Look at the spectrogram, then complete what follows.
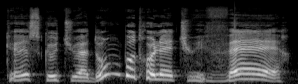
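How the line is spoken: Mocking snicker. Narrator (French): ricana Ganimard, tutoyant le jeune homme en manière de moquerie

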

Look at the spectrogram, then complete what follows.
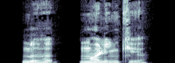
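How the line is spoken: Sad reply. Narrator (Russian): грустно отозвалась Тимонс

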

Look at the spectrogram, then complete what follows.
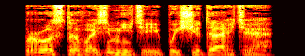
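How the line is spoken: Deep guttural growl. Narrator (Russian): утробно прорычал первый

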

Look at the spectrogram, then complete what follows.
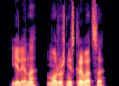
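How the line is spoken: Quiet. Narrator (Russian): тихо произнес я

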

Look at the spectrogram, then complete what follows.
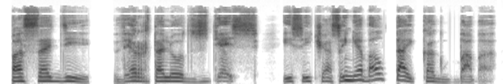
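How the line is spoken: Growling bandit. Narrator (Russian): прорычал бандит

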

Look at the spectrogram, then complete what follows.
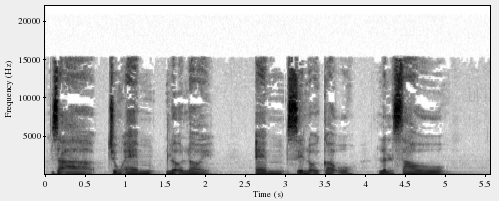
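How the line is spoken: Trembling voices. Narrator (Vietnamese): hai đứa, giọng run rẩy cất lên

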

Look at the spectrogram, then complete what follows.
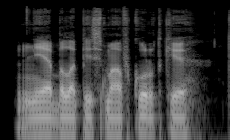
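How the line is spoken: Quiet, to himself. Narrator (Russian): тихо для себя сказал Кирилл

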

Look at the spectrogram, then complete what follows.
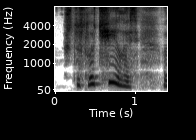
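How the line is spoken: Anxious question. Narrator (Russian): взволнованно поинтересовалась Марго

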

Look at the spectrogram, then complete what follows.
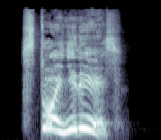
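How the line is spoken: Shouting. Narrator (Russian): крикнул я

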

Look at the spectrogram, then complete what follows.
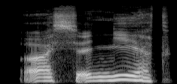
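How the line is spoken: Moaning. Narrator (Russian): простонал Адам

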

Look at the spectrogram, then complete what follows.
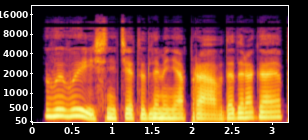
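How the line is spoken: Through gritted teeth. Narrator (Russian): процедил сквозь зубы Клэк

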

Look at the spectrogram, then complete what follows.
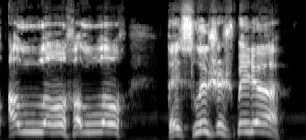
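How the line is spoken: Shouted prayer. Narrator (Russian): Кто-то, воздевая руки к небу, кричал

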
